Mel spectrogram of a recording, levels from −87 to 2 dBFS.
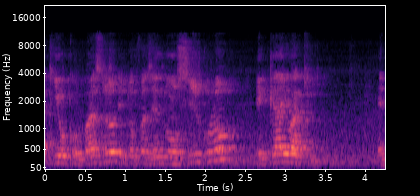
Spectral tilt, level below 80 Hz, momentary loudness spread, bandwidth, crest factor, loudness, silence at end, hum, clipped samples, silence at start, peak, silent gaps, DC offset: -4 dB/octave; -72 dBFS; 17 LU; 11.5 kHz; 20 dB; -33 LUFS; 0 s; none; under 0.1%; 0 s; -14 dBFS; none; under 0.1%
